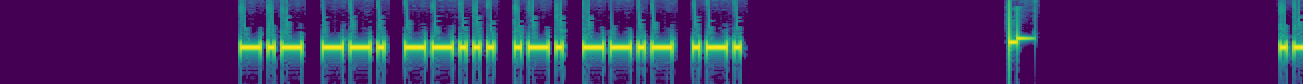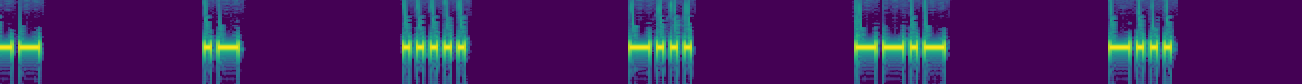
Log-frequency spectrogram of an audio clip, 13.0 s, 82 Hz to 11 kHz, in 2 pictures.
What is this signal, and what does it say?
Morse code, heard as a keyed tone, about 36 wpm, spaced as for 15 wpm, 700 Hz. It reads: KG7RQR WA5BQB
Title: USA Call Signs - 6 Characters - 8x Character Spacing - 35wpm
